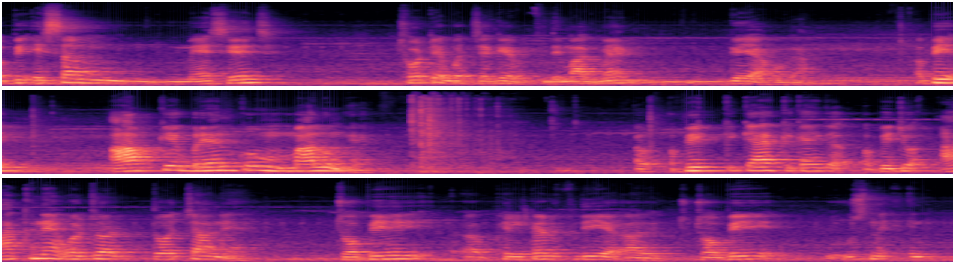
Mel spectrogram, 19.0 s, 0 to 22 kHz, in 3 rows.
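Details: Adult man who stammers, on Day 6 of a daily stammering practice routine, reading a story aloud in Hindi, with audible repetitions and revisions; stuttering.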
